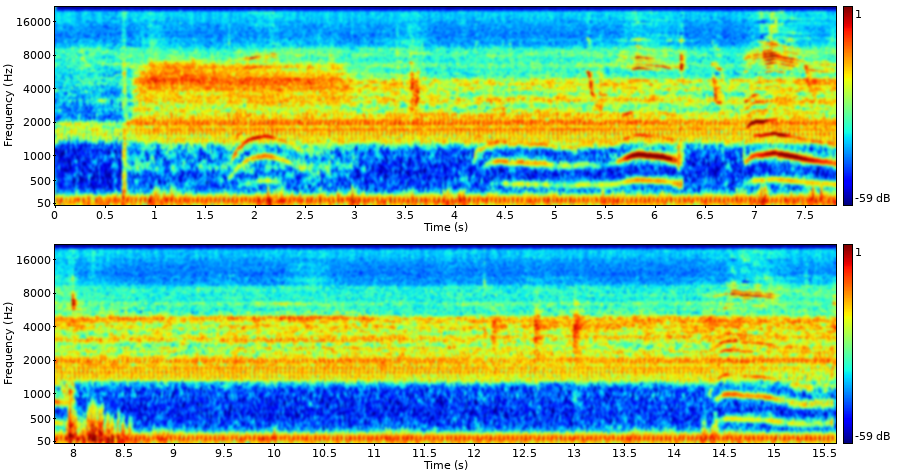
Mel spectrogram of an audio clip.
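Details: Stray cats living homeless in Ras Al Khaimah, United Arab Emirates: repeated drawn-out meows, each rising then falling, in a cluster of three and a final one after a long pause. A heavy low mechanical hum underlies everything, with a brief thump midway.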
